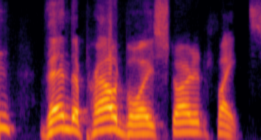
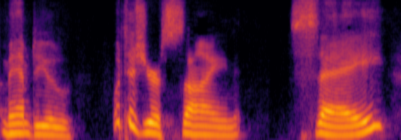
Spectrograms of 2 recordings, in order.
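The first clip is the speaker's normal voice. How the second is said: mock sarcastic tone in a put-on reporter voice; 3 dB quieter than usual. Retelling a reporter questioning a protester about her sign: imitating a sarcastic reporter. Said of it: "very sarcastically".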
